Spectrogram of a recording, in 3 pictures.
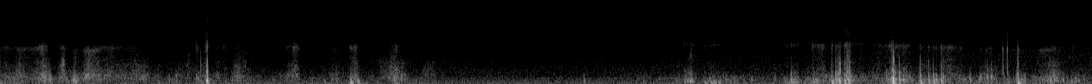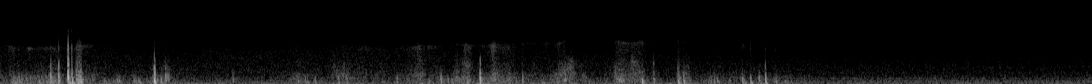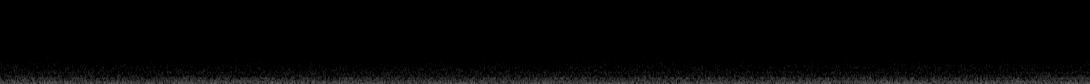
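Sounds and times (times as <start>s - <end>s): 
left ear massage rubbing: 0.0s - 4.4s, 6.4s - 12.9s, 13.8s - 18.8s.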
